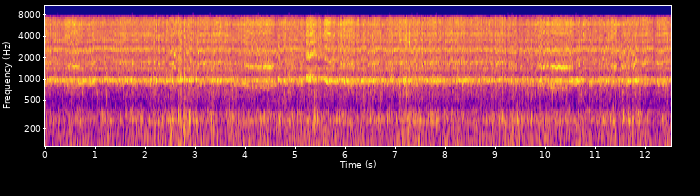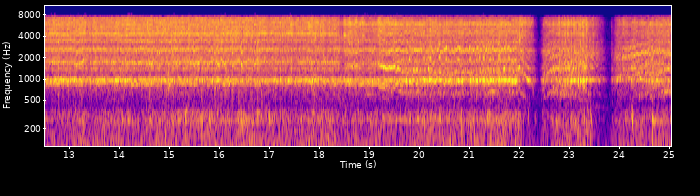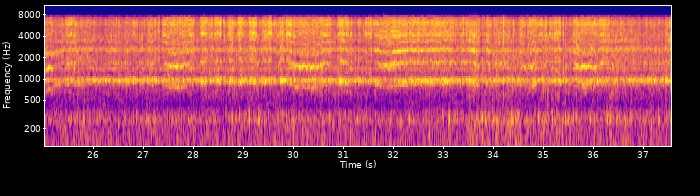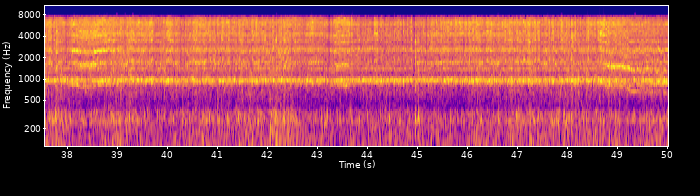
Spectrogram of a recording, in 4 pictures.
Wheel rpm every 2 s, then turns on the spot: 230, 230, 240, 230, 230, 220, 230, 230, 240, 210, 180, 110, 200, 230, 230, 230, 230, 220, 230, 230, 230, 230, 230, 230, 210.
none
